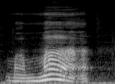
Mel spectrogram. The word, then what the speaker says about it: mamá: Buenos días, mamá. An accent on the last A.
